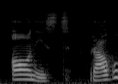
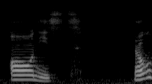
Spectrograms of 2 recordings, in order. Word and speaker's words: honest: honest라고 발음해요. 즉 이때는 h가 발음되지 않고 바로 그냥 honest라고 발음이 되죠.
